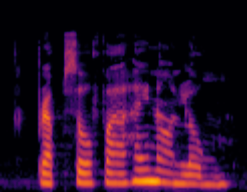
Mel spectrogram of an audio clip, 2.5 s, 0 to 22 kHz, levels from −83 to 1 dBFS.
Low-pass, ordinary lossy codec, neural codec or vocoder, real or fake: 10.8 kHz; none; none; real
